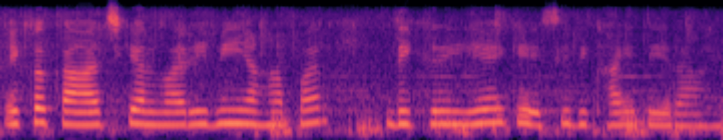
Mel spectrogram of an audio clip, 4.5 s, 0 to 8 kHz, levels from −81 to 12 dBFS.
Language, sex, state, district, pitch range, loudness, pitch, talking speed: Hindi, female, Chhattisgarh, Rajnandgaon, 235-255 Hz, -18 LUFS, 245 Hz, 200 wpm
